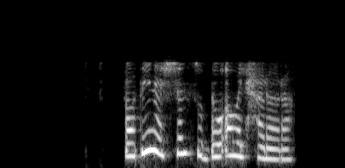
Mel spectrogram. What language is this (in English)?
Arabic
